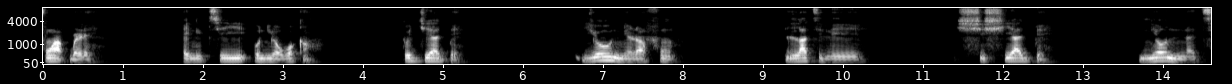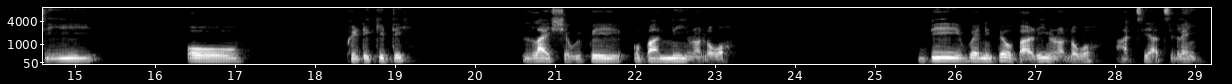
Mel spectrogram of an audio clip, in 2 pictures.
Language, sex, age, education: Yoruba, male, 60+, tertiary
